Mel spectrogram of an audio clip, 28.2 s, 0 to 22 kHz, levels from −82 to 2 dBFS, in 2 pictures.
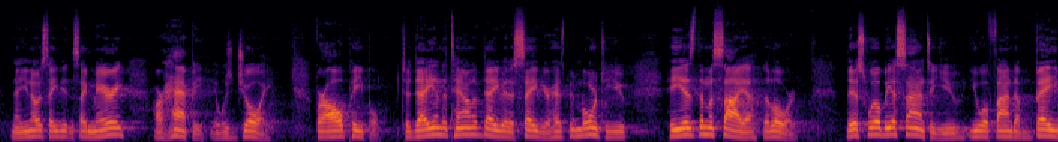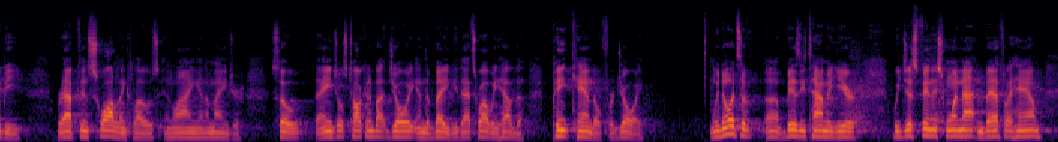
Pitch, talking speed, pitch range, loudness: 120 Hz, 185 wpm, 105-130 Hz, -32 LUFS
